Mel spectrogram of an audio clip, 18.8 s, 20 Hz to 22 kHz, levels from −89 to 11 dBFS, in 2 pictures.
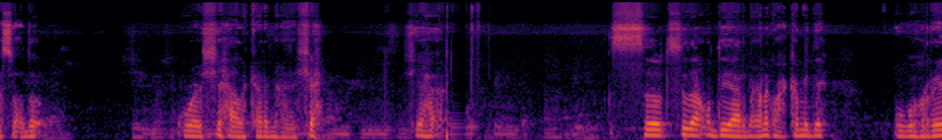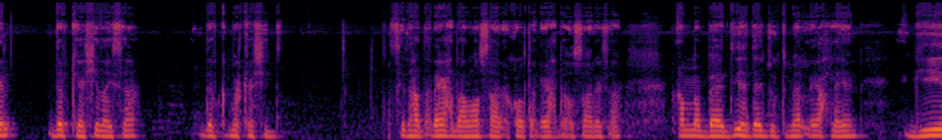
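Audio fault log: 4.53 to 4.67 s, call audio freeze: for 112 ms the last sound is stretched into a fading buzzy hiss instead of breaking off. Packets were likely held up in transit, leaving the jitter buffer empty while the receiver kept extending what it had. Unlike a dropout, nothing is lost. When the sound resumes it picks up exactly where it paused, so the 112 ms is an inserted gap and everything after runs that much later.
9.47 to 10.95 s, jitter buffer speed-up: across these 1.5 seconds the speech runs at about 107% of normal speed, with about a tenth of a second cut out in total. The buffer had built up more audio than its target, so the receiver trimmed many short slices of one or a few pitch periods in quick succession. This differs from a resampling or playback-rate error because the pitch stays where it was. Only the pace changes, which makes this stretch sound slightly hurried.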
